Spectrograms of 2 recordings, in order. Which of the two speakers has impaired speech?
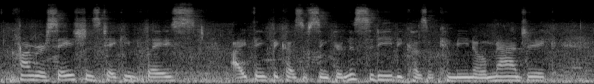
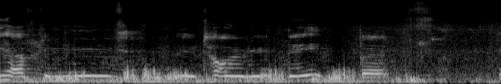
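The second: cerebral palsy; cannot walk unaided.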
